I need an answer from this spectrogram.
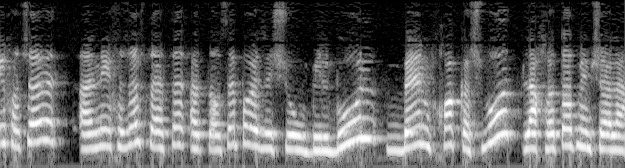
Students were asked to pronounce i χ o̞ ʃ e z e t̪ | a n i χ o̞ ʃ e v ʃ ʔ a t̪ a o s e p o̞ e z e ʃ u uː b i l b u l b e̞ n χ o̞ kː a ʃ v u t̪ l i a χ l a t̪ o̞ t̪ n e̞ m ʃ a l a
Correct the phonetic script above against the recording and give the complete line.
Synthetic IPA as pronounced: i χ o̞ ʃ e v e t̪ | a n i χ o̞ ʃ e v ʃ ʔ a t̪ a o s e p o̞ e z e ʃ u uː b i l b u l b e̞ n χ o̞ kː a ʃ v u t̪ l e a χ l a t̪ o̞ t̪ m e̞ m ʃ a l a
